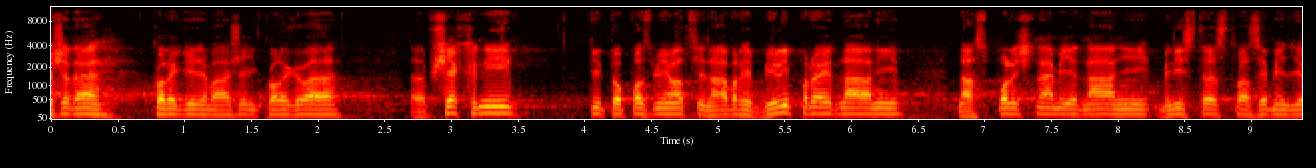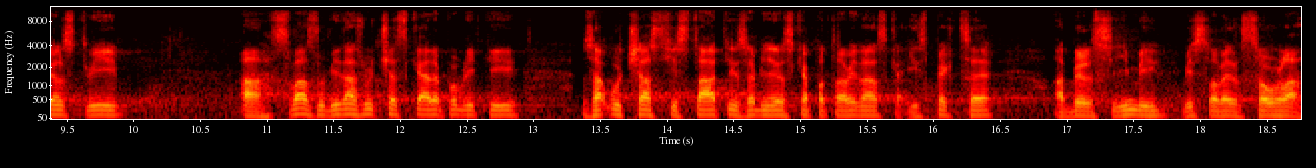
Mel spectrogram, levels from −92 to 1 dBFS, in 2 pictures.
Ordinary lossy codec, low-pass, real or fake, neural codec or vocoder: Opus, 32 kbps; 10.8 kHz; fake; vocoder, 48 kHz, 128 mel bands, Vocos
